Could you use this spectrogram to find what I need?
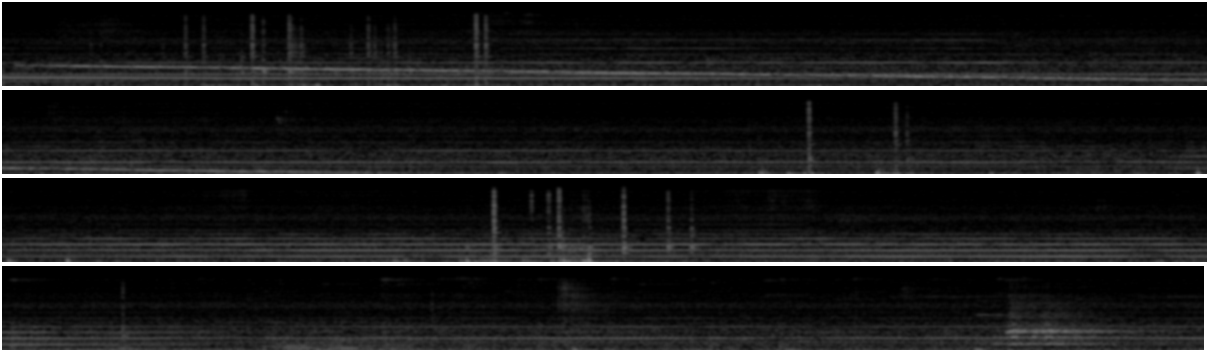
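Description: Electronic game music plays through loudspeakers in a large hall.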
